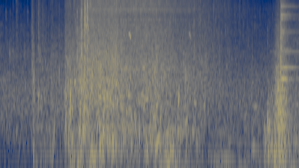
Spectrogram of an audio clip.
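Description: Water splashes loudly as a fish is pulled out.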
